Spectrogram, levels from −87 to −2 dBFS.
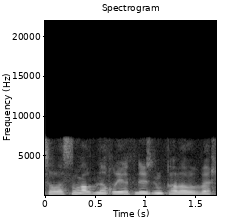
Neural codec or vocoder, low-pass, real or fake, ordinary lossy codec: codec, 16 kHz, 6 kbps, DAC; 7.2 kHz; fake; none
